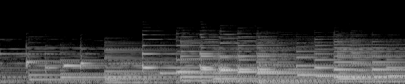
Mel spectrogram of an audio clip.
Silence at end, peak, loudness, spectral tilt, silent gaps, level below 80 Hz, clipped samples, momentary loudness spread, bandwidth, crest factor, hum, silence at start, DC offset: 0 s; -8 dBFS; -23 LUFS; -9 dB/octave; none; -40 dBFS; under 0.1%; 6 LU; 6.6 kHz; 14 dB; none; 0 s; under 0.1%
